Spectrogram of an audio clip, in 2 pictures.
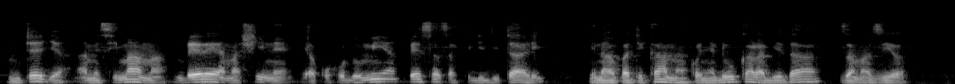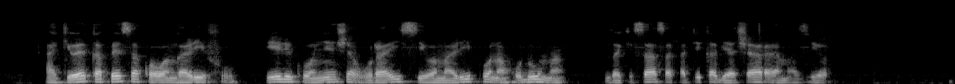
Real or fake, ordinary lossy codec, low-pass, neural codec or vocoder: real; Opus, 16 kbps; 7.2 kHz; none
